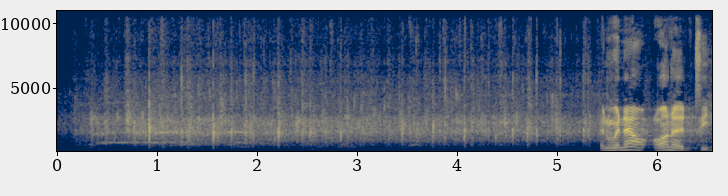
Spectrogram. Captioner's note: applause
